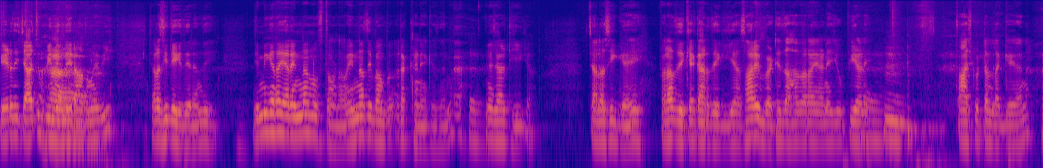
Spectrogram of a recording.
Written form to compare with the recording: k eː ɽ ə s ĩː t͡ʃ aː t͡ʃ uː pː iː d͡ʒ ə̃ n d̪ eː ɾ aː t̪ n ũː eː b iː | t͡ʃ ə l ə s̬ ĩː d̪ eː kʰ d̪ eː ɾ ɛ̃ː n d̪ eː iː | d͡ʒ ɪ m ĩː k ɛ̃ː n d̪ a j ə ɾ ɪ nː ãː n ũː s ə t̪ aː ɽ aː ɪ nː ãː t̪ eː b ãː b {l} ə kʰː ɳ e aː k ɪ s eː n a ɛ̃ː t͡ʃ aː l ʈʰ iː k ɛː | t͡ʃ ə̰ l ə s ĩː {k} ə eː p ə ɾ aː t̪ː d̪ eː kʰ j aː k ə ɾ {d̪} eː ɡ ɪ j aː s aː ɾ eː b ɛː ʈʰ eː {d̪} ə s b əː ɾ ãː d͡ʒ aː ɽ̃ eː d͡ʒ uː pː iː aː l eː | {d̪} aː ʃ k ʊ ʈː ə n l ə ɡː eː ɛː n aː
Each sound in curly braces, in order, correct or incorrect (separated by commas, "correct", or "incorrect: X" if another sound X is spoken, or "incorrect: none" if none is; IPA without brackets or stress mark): incorrect: ɾ, incorrect: ɡ, correct, correct, incorrect: t̪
